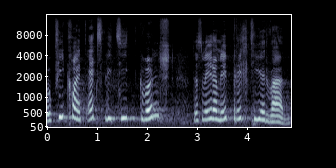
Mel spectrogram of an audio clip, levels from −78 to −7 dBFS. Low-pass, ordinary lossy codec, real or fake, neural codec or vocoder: 14.4 kHz; AAC, 96 kbps; fake; vocoder, 44.1 kHz, 128 mel bands every 256 samples, BigVGAN v2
